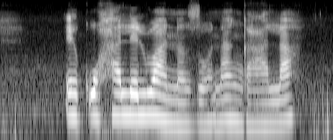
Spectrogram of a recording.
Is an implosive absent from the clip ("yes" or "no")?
yes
